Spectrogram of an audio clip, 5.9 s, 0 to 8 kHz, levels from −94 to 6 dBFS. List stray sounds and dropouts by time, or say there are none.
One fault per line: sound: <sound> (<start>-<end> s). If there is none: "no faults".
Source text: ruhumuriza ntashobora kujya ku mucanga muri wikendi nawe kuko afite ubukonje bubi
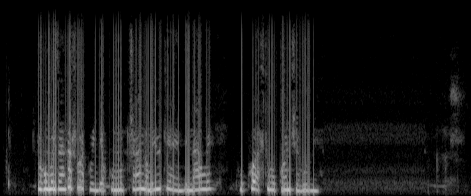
no faults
